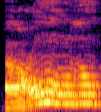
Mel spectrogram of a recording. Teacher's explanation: Harusnya a'udzu, hamzah dulu, kemudian kita rubah ke makhraj berikutnya, yakni huruf ain.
